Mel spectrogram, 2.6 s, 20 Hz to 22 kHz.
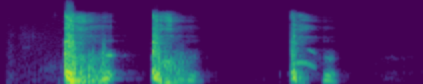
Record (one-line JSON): {"cough_length": "2.6 s", "cough_amplitude": 32768, "cough_signal_mean_std_ratio": 0.28, "survey_phase": "beta (2021-08-13 to 2022-03-07)", "age": "18-44", "gender": "Female", "wearing_mask": "No", "symptom_cough_any": true, "symptom_headache": true, "smoker_status": "Never smoked", "respiratory_condition_asthma": false, "respiratory_condition_other": false, "recruitment_source": "Test and Trace", "submission_delay": "2 days", "covid_test_result": "Positive", "covid_test_method": "ePCR"}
